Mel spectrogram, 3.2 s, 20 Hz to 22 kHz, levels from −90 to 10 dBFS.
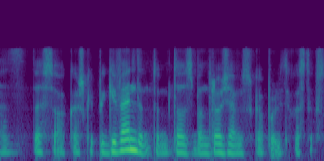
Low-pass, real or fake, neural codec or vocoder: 7.2 kHz; fake; codec, 16 kHz, about 1 kbps, DyCAST, with the encoder's durations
